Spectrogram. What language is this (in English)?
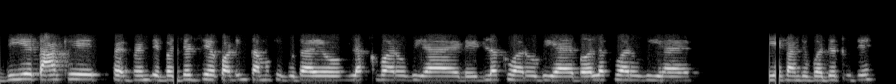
Sindhi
